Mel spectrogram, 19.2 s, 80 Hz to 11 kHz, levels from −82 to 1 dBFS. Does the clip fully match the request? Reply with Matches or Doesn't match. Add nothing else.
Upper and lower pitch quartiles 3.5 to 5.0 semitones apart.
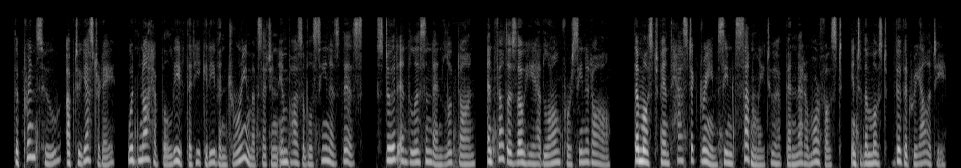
Matches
